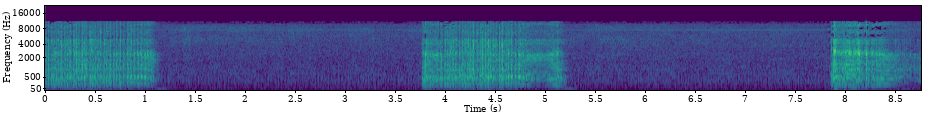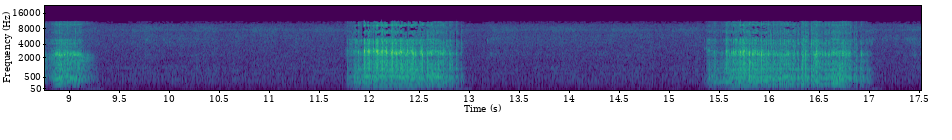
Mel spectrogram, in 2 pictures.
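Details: Sleeping Cavalier King Charles Spaniel snoring unusually loudly: loud, rattling snores about 16 a minute with quiet pauses between.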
